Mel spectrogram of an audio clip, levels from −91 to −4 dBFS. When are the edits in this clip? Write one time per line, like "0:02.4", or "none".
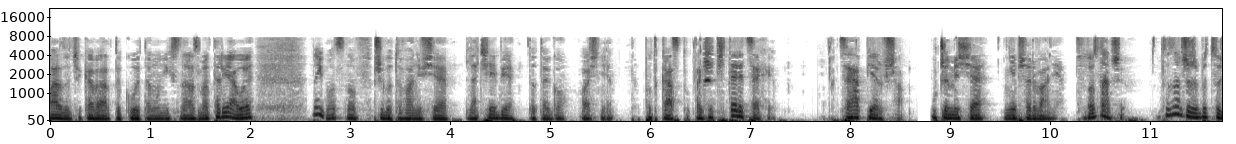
0:01.5
0:02.8
0:10.2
